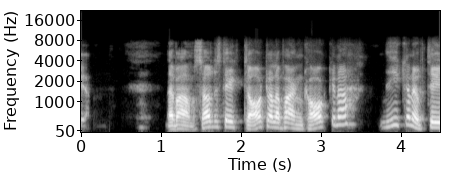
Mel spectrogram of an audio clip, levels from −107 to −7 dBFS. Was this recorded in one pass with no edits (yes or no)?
yes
